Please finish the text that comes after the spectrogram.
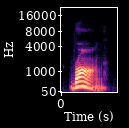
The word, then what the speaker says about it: wrong: If a written word starts with WR, that W is totally silent. Right, wrong, rap.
